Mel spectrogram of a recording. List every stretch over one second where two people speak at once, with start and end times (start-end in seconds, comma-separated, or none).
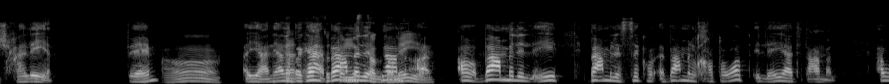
2.7-4.4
